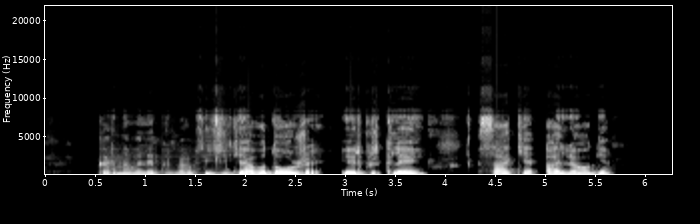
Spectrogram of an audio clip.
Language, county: Lithuanian, Kaunas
